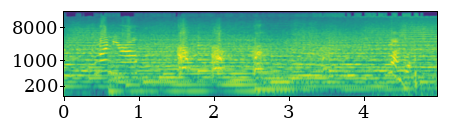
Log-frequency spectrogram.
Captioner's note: Nero barking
